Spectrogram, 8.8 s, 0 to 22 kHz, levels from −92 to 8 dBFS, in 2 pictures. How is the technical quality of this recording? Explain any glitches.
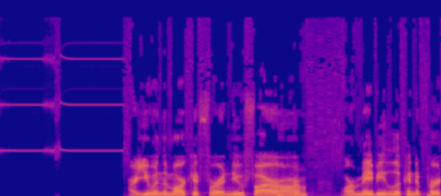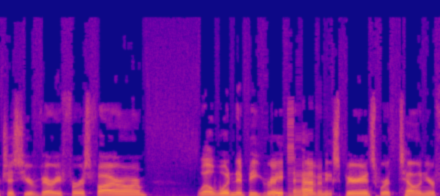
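The recording has two audible problems: a faint high whistle that runs throughout, and two brief stretches where the speech turns into a mechanical buzz.

Converter idle tones are present throughout: an undithered delta-sigma converter cycles through repeating bit patterns, producing a whistle around 5 kHz, about 29 dB below the speech.

Robotic sound from repeated short buffers occurs at 2.70–3.32 s and 7.06–7.73 s: a rigid 100 Hz buzz, likely from replaying 10 ms buffers while most real audio is skipped.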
